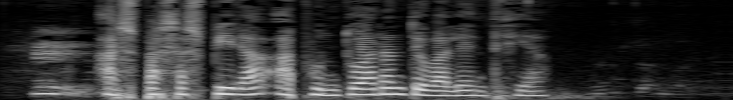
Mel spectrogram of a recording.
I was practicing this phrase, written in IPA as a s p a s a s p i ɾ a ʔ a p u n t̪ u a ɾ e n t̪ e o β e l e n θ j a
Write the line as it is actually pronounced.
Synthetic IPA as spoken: a s p a s a s p i ɾ a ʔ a p u n t̪ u a ɾ a n t̪ e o β a l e n θ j a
